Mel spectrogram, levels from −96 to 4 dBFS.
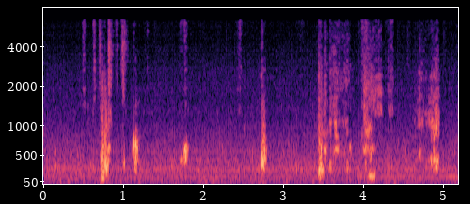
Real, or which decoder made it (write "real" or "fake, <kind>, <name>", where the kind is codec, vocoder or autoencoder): fake, vocoder, Vocos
